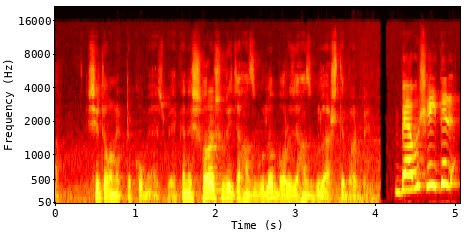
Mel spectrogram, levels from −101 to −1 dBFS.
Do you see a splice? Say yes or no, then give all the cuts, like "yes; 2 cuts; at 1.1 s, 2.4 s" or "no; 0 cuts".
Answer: no; 0 cuts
